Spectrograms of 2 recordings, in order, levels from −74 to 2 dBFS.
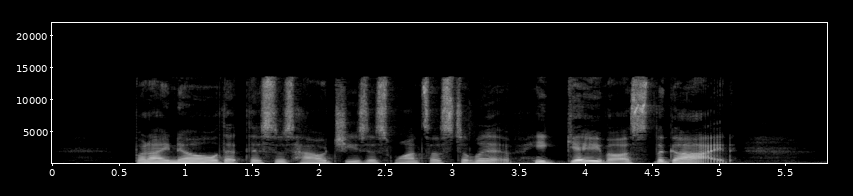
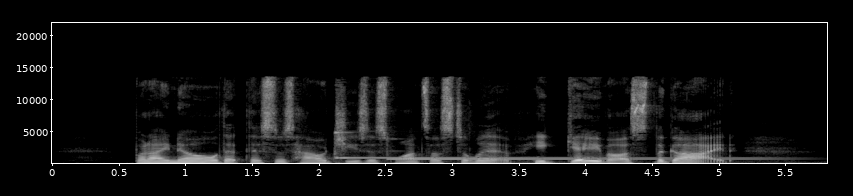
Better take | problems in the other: first | doorbell; noticeable; from 2 s on; peak 8 dB below the speech

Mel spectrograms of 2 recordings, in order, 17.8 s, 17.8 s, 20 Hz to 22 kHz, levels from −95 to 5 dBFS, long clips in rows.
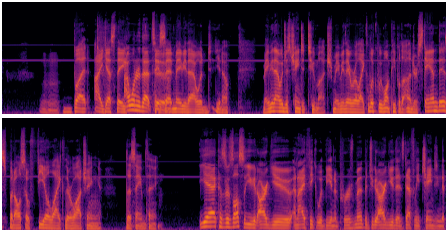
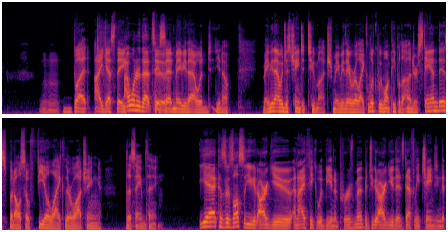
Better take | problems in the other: second | high-pitched whine; faint; throughout; 2.5 kHz, 30 dB below the speech

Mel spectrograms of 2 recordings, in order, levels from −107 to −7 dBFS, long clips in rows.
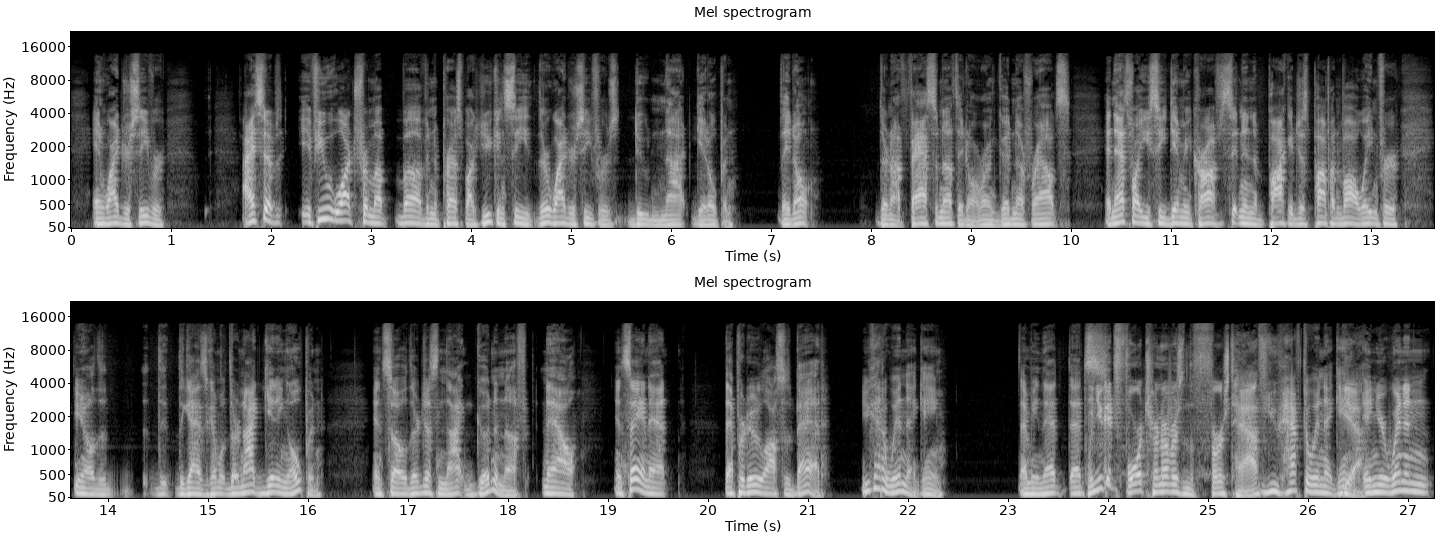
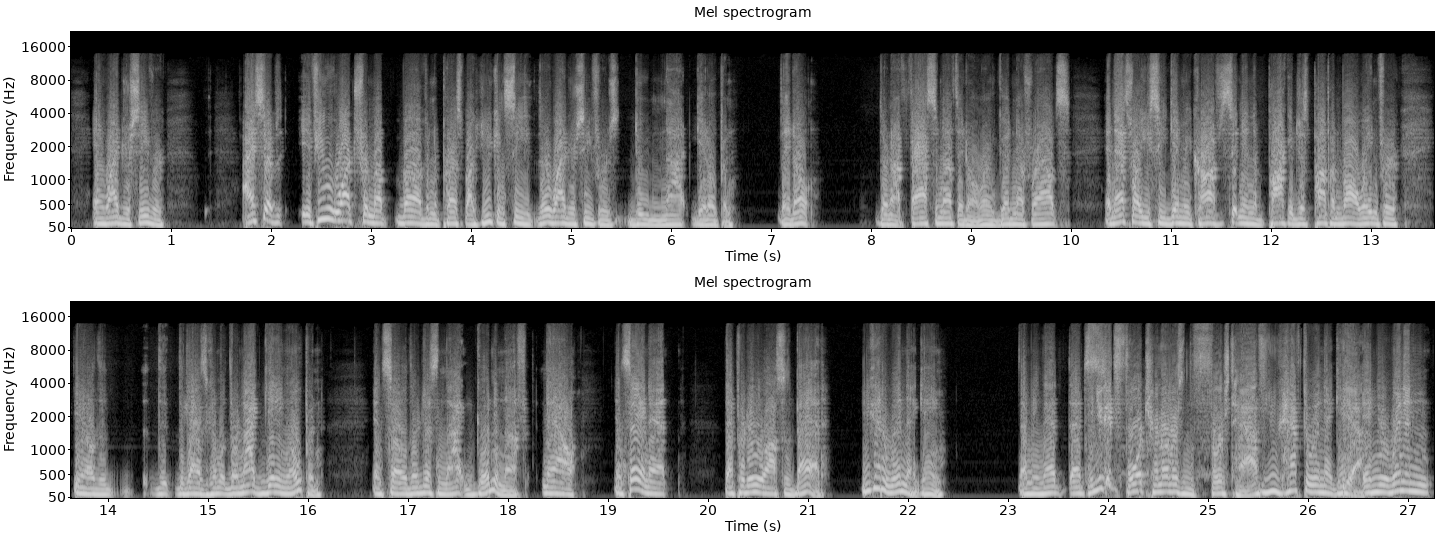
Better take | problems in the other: first | distortion; heavy; 27% of the sound clipped

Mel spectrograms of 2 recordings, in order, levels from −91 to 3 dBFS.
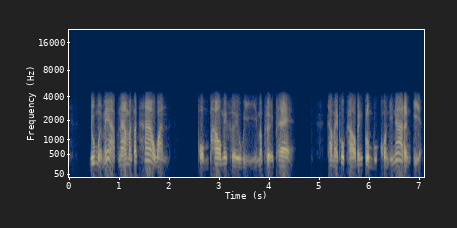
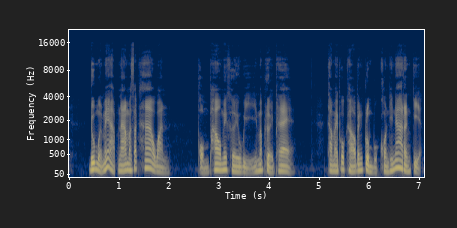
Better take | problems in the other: second | phone-call audio; poor line

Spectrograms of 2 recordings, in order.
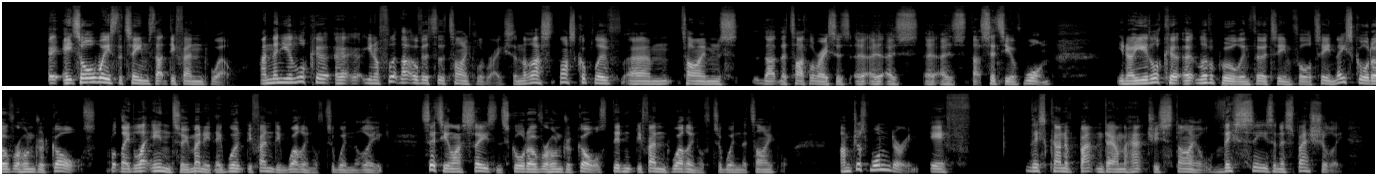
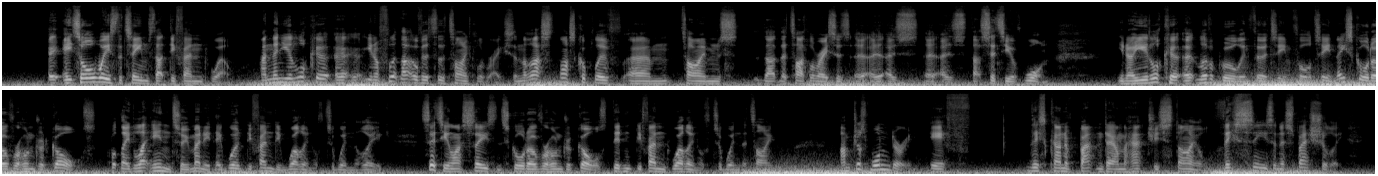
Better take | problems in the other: first | wind noise on the microphone; occasional gusts; 15 dB below the speech

